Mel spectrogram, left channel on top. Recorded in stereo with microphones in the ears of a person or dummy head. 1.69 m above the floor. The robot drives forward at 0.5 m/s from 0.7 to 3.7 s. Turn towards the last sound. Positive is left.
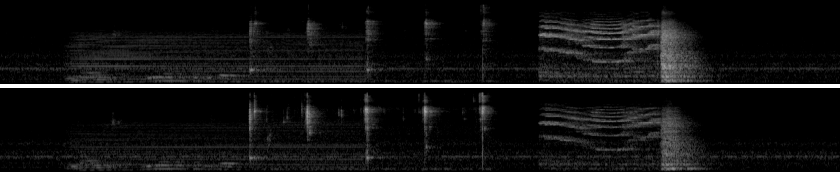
turn(degrees=30)  # may be behind; listen again after turning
